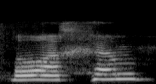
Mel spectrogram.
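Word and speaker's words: בואכם: It's a chaf. Boa. Say it again, please. Is that sound that the cough sound? It's it's a ch. Yeah, it's like from the back of your throat. Boachem Good.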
